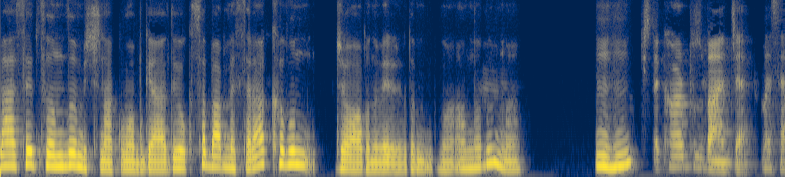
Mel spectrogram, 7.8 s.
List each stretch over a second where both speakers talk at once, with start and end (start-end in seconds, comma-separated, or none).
none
